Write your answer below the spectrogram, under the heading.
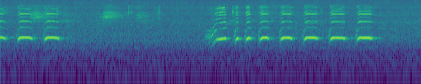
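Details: Male and female zebra doves in the wild calling back and forth beside softly flowing water; two clear notes, a pause, then a quick run of seven evenly repeated cooing notes over faint background hiss.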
